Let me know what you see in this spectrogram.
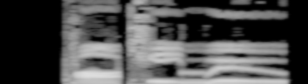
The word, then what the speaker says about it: Почему: The stress in. – Почему? – Falls on the second syllable. Почему? – Почему?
